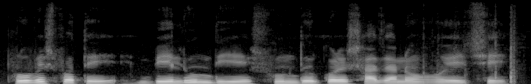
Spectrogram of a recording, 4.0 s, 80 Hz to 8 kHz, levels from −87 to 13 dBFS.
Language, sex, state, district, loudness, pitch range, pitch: Bengali, male, West Bengal, Alipurduar, -15 LUFS, 115-135 Hz, 125 Hz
